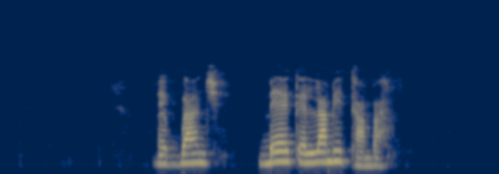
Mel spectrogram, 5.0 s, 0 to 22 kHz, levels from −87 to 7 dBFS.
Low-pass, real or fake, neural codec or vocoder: 5.4 kHz; real; none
